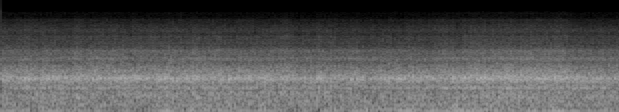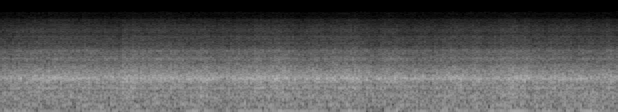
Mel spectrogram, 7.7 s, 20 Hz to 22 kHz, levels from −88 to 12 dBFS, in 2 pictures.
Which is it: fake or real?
real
